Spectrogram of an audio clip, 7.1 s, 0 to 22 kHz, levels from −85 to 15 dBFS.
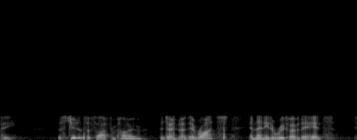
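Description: The whole clip has gone through the Codec 2 vocoder, rebuilt from sine waves, so the speech is robotic and buzzy, with nothing above 3.8 kHz. That fits its 3.2 kbit/s mode.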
